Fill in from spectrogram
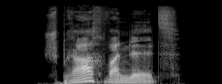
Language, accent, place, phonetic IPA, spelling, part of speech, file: German, Germany, Berlin, [ˈʃpʁaːxˌvandl̩s], Sprachwandels, noun, De-Sprachwandels.ogg
- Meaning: genitive singular of Sprachwandel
